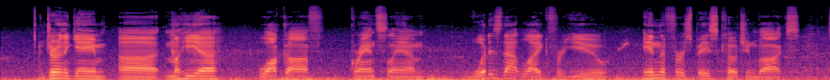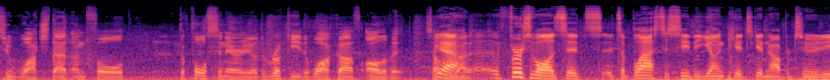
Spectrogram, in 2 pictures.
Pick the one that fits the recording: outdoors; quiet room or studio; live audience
outdoors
